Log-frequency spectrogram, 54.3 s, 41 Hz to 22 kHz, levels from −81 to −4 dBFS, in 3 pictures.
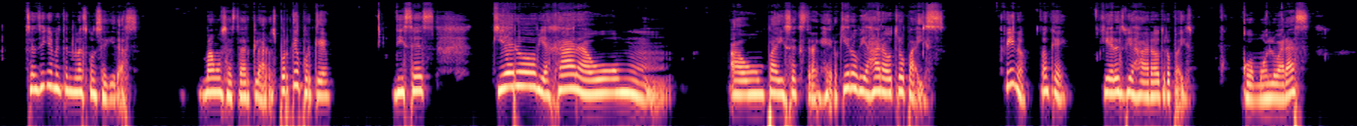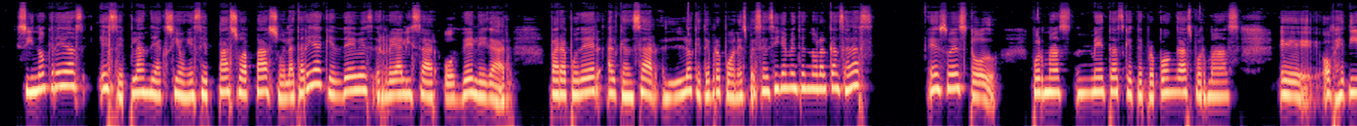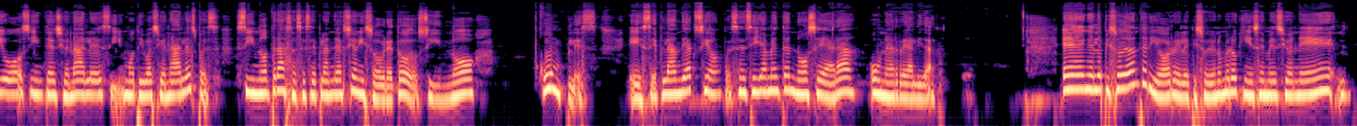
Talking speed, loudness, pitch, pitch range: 125 wpm, -15 LUFS, 205 Hz, 185-235 Hz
